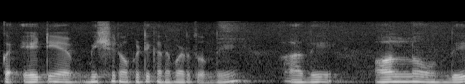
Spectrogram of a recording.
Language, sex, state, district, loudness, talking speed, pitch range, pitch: Telugu, male, Andhra Pradesh, Annamaya, -21 LUFS, 115 wpm, 110-120 Hz, 115 Hz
